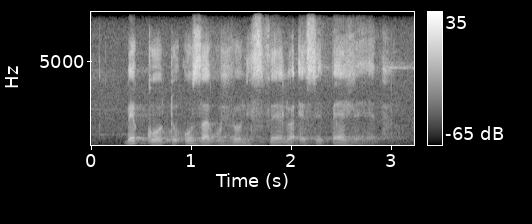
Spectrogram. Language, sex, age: South Ndebele, male, 19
